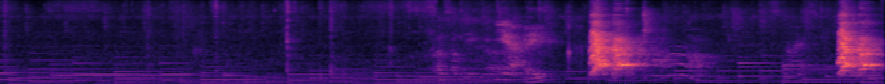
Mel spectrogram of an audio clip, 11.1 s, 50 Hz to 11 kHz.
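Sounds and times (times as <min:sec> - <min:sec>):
background music: 0:00.0 - 0:11.0
dog barking: 0:07.4 - 0:08.6, 0:10.5 - 0:11.0.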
